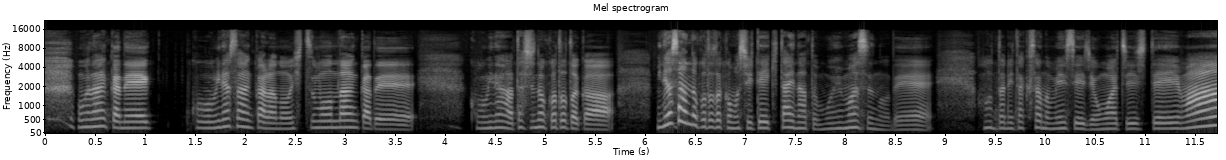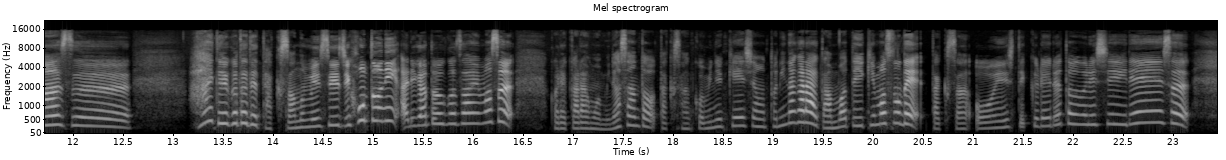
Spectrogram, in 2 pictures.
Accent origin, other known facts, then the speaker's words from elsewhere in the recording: Miyagi, Japan; 私宮城県出身なので宮城弁を挨拶に入れたりしたらいいんじゃないかなということだったんですけど、私住んでたところがもうめちゃめちゃもうだっちゃだっちゃっていう感じで喋るとこじゃなかったんですよ。なのでめちゃめちゃこう、なまってたかって言われるとそうじゃない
